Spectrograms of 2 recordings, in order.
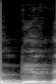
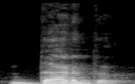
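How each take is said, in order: First: दिर्द with a short i sound after द, the wrong way; wrong reading. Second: दर्द with a short a after द, not i; right reading. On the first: Teacher shows children the wrong reading दिर्द. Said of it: "इसको दिर्द नहीं पढ़ेंगे". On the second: Teacher gives children the correct reading दर्द. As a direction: say दर्द plainly as the correct word. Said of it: "इसको पढ़ेंगे". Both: Shown as a demonstration.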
